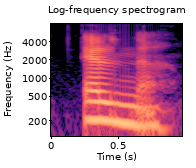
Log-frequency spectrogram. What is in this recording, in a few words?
"elne", Anglo Saxon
